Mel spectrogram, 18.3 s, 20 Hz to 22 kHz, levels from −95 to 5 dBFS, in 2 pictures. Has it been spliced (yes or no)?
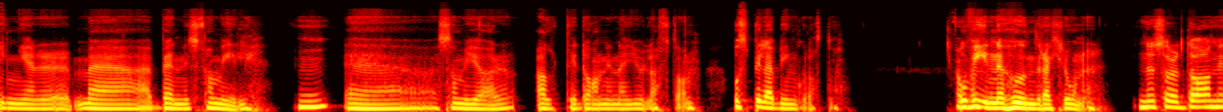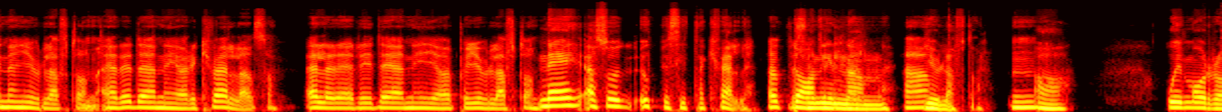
no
